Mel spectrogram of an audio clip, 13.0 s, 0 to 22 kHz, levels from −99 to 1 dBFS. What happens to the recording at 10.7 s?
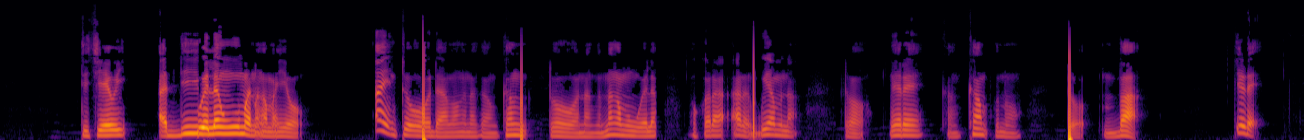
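At 10.68 to 10.71 s a single loud pop cuts through the speech, standing roughly 25 dB above the surrounding level for about 30 ms while the talking continues beneath it. The likely cause is a sudden voltage step or pulse, such as a plug, switch, static discharge or driver glitch, shaped by the downstream circuitry. On a waveform it appears as one tall, narrow spike; on a spectrogram, a thin vertical stripe spanning nearly all frequencies.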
